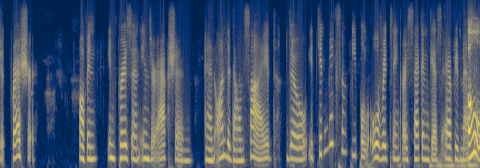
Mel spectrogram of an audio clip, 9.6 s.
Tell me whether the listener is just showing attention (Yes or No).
No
